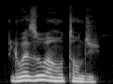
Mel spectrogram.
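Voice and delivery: ordinary delivery, nothing marked

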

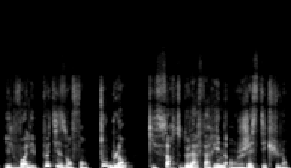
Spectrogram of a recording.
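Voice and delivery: ordinary delivery, nothing marked

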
